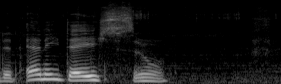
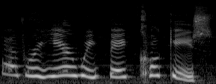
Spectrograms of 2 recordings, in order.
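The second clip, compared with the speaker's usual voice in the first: put-on sad little girl; 12 semitones higher than usual. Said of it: "Little Nina sadly explained".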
